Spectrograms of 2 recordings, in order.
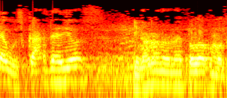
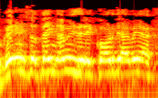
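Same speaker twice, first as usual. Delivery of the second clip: much higher, straining cry for mercy; mock outcry; 8 semitones higher than usual. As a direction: cry out to Christ to make a scene, but not at full volume. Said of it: "Hago un escándalo hasta que me escuche". (clamor agudo, a medio grito, pidiendo misericordia)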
